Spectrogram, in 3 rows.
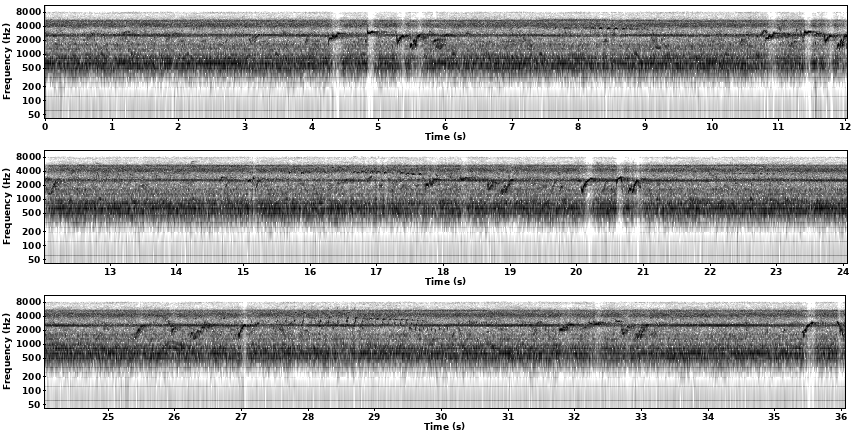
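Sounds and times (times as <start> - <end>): high insect trilling: 0.0 - 36.0
falling whistled bird calls: 3.9 - 6.2, 10.7 - 13.0, 14.2 - 21.3.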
